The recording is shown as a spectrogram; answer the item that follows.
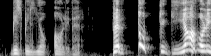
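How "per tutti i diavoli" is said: loud, high-pitched yelling. The doctor cries out in the carriage after Oliver speaks, shouting. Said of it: "gridò il medico".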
